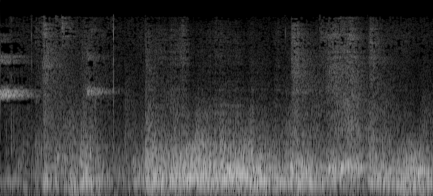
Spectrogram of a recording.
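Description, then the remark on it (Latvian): Many chairs being set down in a semicircle at once by young acting students trying to place them without sound, at a first acting class in Liepāja: a continuous, fairly loud clatter of knocks, thuds and scrapes, with a few squeaks of legs dragging on the floor near the start. “Pirmais uzdevums - nolikt pusaplī krēslus bez skaņas. To, cik klusi tas jaunajiem izdevās, var dzirdēt pat ļoti labi.”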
